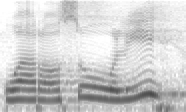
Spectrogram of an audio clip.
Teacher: kalau berhenti jadi sukun ya, karena hanya bisa jadi mad silah qasirah apabila nyambung. Jadi kalau berhenti wa rasulih haknya sukun.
